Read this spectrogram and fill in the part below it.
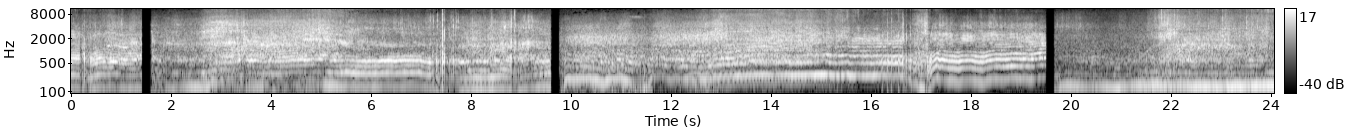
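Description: A rally car engine roars loudly, revving up and down as the car speeds past.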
